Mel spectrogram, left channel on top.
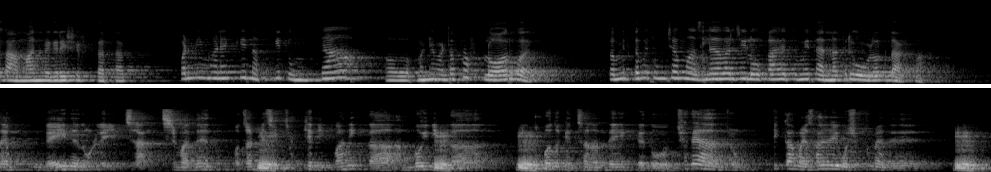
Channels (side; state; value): both; different; correlation 0.00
